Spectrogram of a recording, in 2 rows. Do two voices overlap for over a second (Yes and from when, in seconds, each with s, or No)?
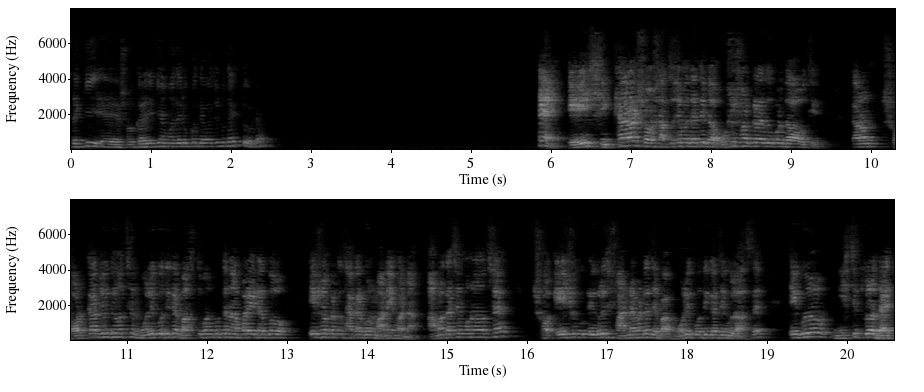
No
